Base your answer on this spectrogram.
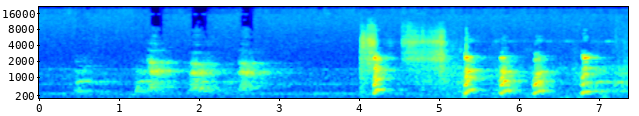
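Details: Nighttime barking by a dog in Korea. Three softer, muffled barks come first, then a louder run of about seven sharp barks from the fourth second onward, spaced roughly half a second apart.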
